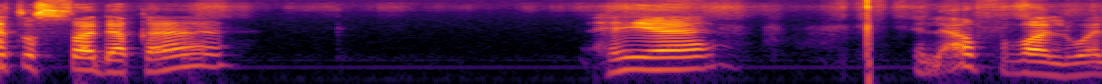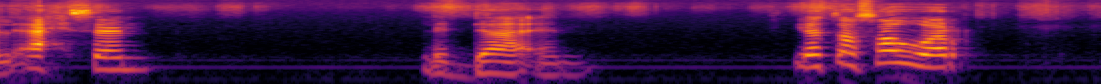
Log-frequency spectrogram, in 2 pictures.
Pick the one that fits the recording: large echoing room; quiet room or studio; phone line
large echoing room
